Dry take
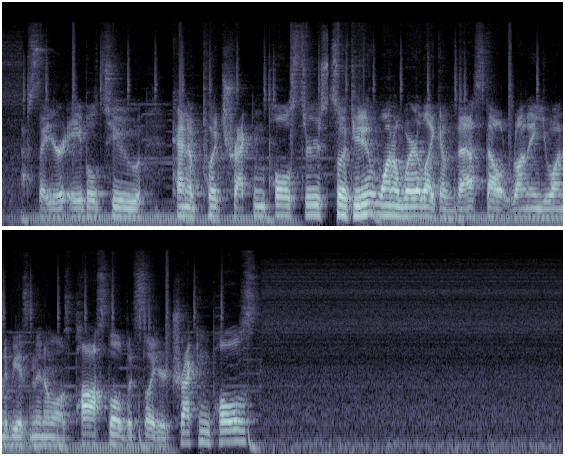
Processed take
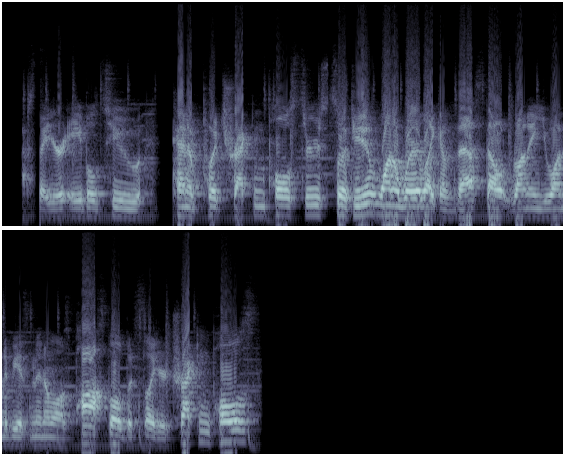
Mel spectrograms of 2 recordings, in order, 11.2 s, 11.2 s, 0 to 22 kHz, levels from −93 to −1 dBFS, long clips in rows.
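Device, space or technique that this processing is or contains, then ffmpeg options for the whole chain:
walkie-talkie: -af "highpass=500,lowpass=2400,asoftclip=type=hard:threshold=-21.5dB,agate=range=-41dB:threshold=-48dB:ratio=16:detection=peak,volume=1.5dB"

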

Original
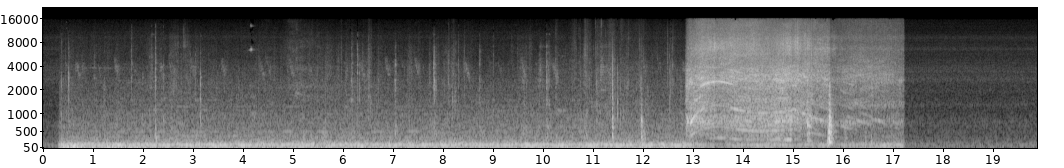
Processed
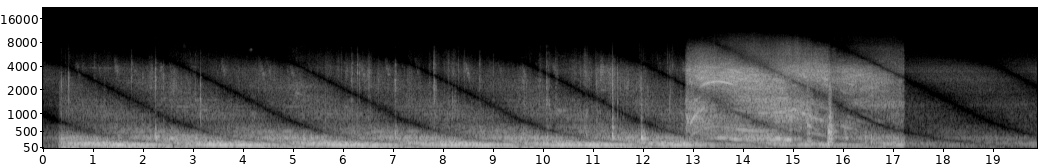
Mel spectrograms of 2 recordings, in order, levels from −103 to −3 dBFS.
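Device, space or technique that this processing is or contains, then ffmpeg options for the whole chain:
barber-pole phaser into a guitar amplifier: -filter_complex "[0:a]asplit=2[link_01][link_02];[link_02]afreqshift=-0.43[link_03];[link_01][link_03]amix=inputs=2:normalize=1,asoftclip=type=tanh:threshold=-20dB,highpass=80,equalizer=frequency=110:width_type=q:width=4:gain=5,equalizer=frequency=170:width_type=q:width=4:gain=6,equalizer=frequency=310:width_type=q:width=4:gain=10,equalizer=frequency=750:width_type=q:width=4:gain=-10,equalizer=frequency=1700:width_type=q:width=4:gain=-3,equalizer=frequency=3500:width_type=q:width=4:gain=3,lowpass=frequency=3700:width=0.5412,lowpass=frequency=3700:width=1.3066,volume=-5dB"

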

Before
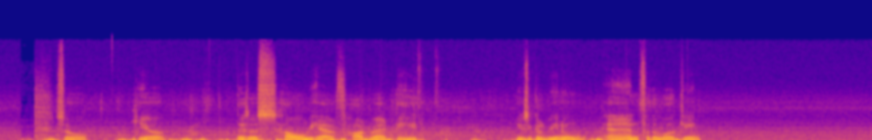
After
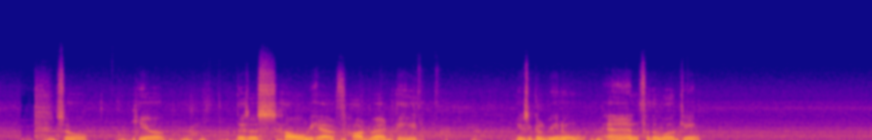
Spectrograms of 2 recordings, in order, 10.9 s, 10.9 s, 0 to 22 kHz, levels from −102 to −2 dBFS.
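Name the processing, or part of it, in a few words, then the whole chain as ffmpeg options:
car door speaker: -af "highpass=100,equalizer=frequency=180:width_type=q:width=4:gain=-7,equalizer=frequency=640:width_type=q:width=4:gain=5,equalizer=frequency=1400:width_type=q:width=4:gain=3,equalizer=frequency=6500:width_type=q:width=4:gain=-7,lowpass=frequency=8800:width=0.5412,lowpass=frequency=8800:width=1.3066,volume=-3.5dB"

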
